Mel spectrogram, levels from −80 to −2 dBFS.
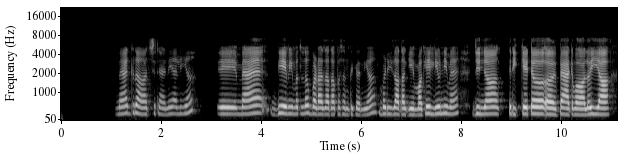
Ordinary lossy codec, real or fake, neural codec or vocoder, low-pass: none; fake; codec, 16 kHz, 8 kbps, FunCodec, trained on Chinese and English, 25 frames a second; 7.2 kHz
